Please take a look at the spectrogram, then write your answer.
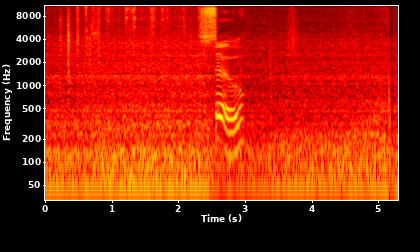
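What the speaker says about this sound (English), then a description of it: "The engine's running." A Ford bus engine idles with a steady, continuous low rumble throughout, and someone speaks briefly over it partway through.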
